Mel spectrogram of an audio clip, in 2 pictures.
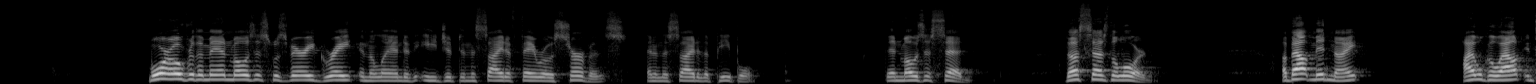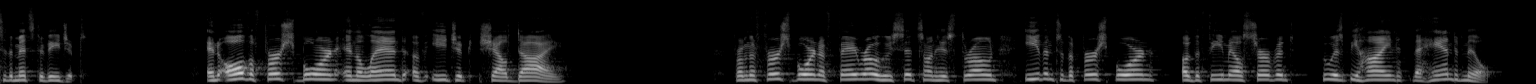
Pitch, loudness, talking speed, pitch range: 205 Hz, -27 LUFS, 150 wpm, 185-225 Hz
